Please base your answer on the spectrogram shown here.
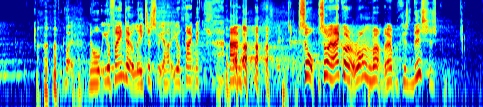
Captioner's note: laughter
